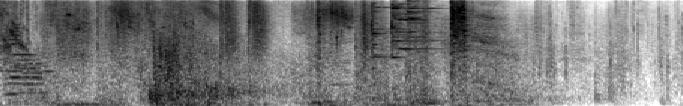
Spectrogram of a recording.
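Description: Magical blasts crackle and boom in a fight.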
